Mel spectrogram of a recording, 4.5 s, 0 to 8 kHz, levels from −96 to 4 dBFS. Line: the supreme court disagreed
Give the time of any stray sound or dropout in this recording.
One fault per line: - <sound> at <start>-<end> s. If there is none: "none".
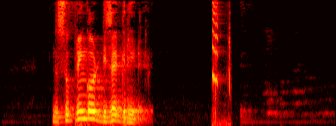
- squeak at 2.8-3.1 s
